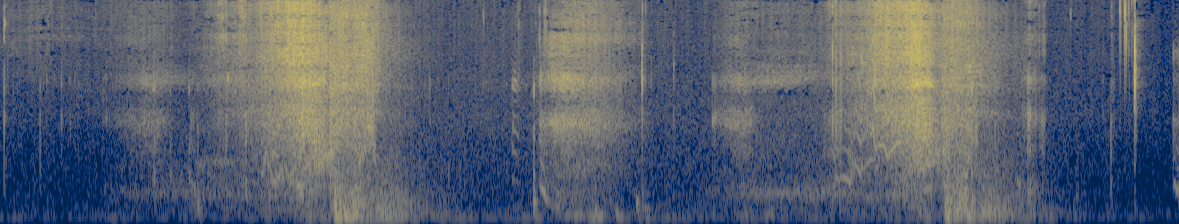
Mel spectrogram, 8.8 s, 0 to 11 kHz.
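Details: A man's mechanical ventilator heard while he speaks: rhythmic airy whooshes, about two cycles in nine seconds (roughly 13 a minute), with faint clicks as breaths are delivered.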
